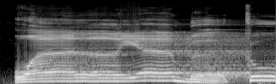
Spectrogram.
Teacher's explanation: Karena huruf ba sukun ini adalah bacaan qalqalah, maka harus wajib dipantulkan. Huruf kaf kita baca panjang dengan panjang 2 harokat.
